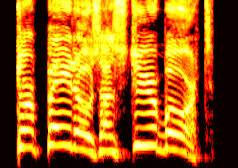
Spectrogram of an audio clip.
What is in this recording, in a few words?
NL Speech Alarms Torpedo Right; World Of Warships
